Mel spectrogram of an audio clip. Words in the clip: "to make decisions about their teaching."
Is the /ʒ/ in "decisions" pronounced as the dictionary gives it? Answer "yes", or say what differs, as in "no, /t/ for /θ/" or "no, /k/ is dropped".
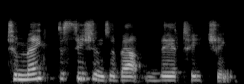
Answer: yes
